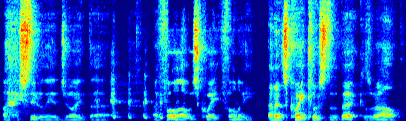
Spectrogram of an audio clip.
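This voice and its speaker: Casual male interviewee, low register, halting and reflective delivery. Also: expressive. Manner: halting, thoughtful, repeats words as he goes. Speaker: interview guest, writer of Dracula comics and media.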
